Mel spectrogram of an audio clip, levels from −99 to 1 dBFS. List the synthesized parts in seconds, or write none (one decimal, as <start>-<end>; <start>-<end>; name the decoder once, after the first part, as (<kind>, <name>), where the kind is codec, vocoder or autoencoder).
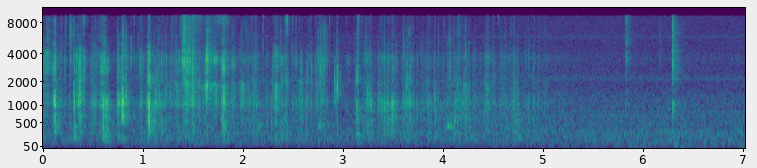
none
